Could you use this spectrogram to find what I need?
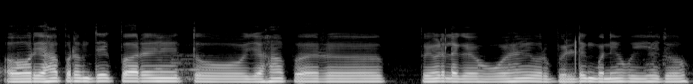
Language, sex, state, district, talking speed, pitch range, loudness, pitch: Hindi, male, Delhi, New Delhi, 180 wpm, 130-140 Hz, -13 LUFS, 135 Hz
